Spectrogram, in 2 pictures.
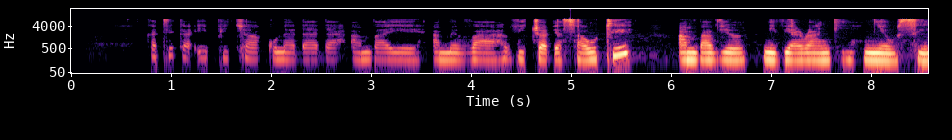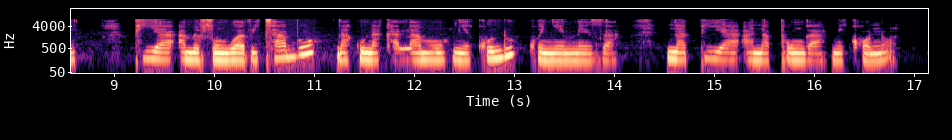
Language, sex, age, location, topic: Swahili, female, 25-35, Nairobi, education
